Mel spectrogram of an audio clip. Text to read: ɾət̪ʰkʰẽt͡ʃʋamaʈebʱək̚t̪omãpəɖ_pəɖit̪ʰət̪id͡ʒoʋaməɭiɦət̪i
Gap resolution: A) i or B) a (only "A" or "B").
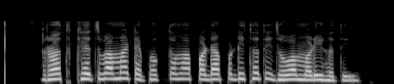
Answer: B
